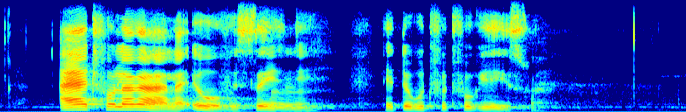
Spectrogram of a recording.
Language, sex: Swati, male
